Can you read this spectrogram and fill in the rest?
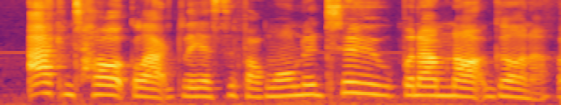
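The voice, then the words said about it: Exaggerated southern accent. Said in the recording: “I can put on a southern accent.”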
